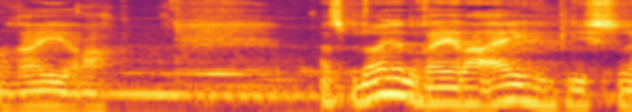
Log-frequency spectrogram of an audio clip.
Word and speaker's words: Ghayra: Das heißt nicht Rira, wie es oft ausgesprochen wird, Rira, sondern Raira.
